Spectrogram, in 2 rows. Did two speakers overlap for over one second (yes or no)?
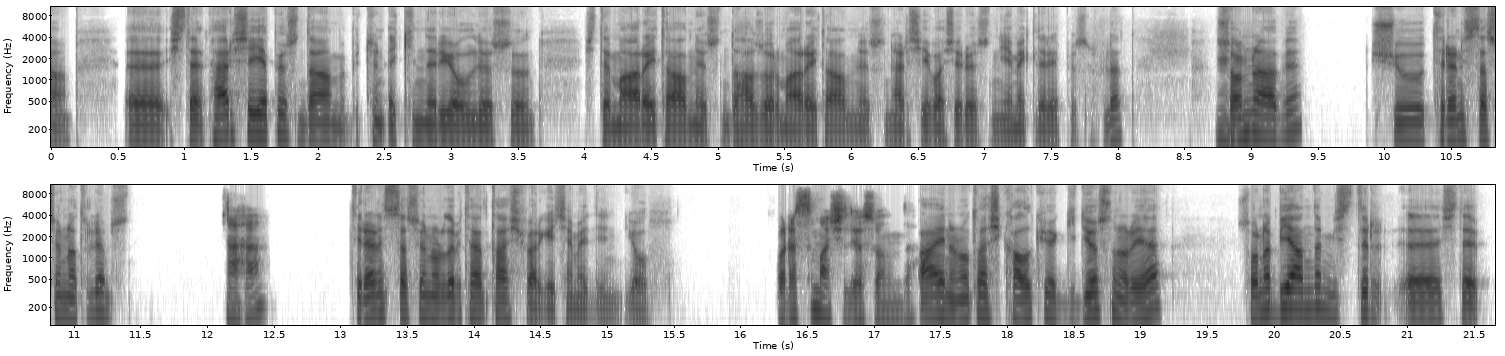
no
